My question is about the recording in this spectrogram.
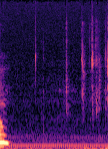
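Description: Computer keyboard keys being pressed: a few faint, separate keystrokes as a short command prefix is typed.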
